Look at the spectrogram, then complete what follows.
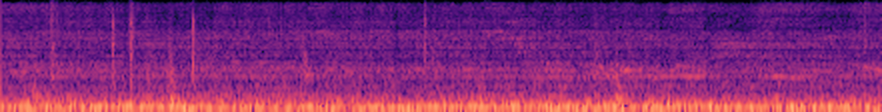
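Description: Steady low rumble of a car driving on a wet road, heard from inside the cabin, with a few light ticks.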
